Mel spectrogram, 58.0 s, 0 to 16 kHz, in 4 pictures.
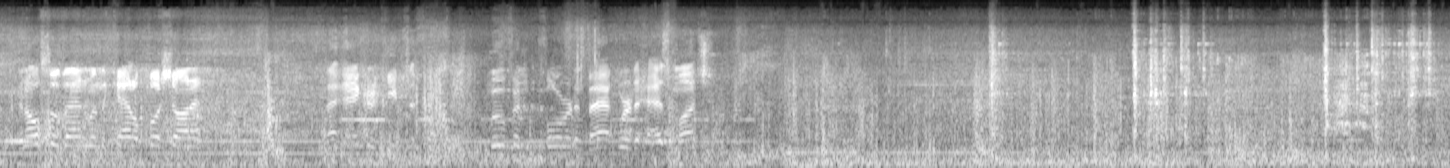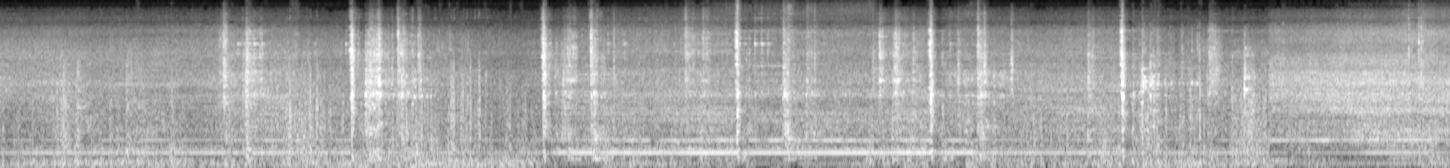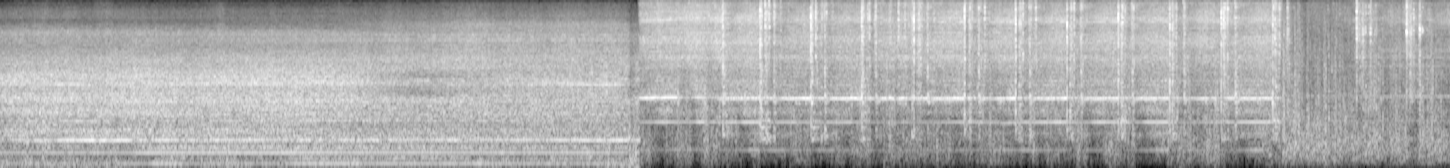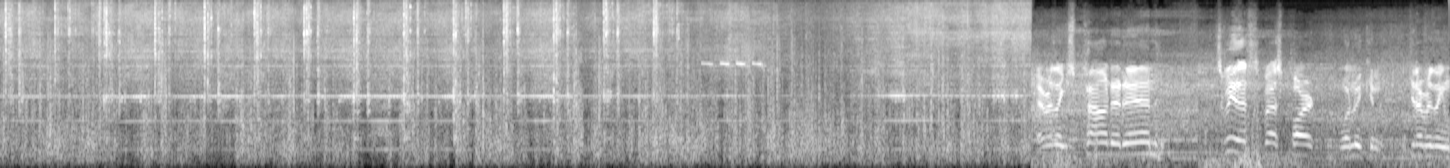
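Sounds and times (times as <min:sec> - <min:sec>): post pounder engine running: 0:00.0 - 0:19.0, 0:26.6 - 0:53.8.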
